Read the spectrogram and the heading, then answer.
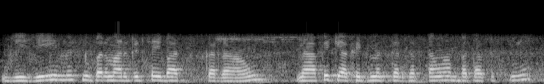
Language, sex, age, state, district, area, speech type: Urdu, male, 18-30, Delhi, East Delhi, urban, conversation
